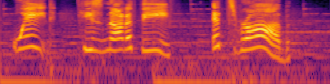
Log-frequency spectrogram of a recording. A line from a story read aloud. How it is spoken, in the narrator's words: I yelled out to my father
